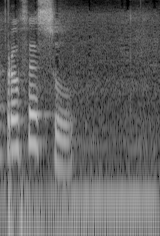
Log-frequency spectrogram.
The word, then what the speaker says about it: professor: E aí eu já tenho várias informações sobre a palavra professor. Eu sei que ela é trissílaba porque ela tem 3 sílabas. Sei que ela é oxítona porque a sílaba mais forte é a última.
